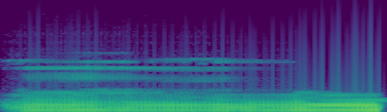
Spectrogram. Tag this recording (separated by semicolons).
experimental; note; bowed; string; real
